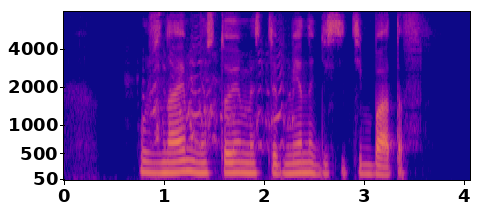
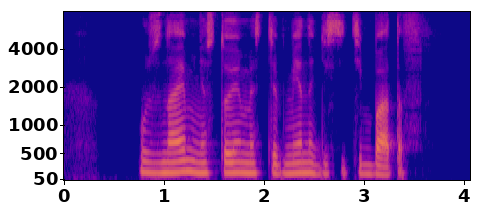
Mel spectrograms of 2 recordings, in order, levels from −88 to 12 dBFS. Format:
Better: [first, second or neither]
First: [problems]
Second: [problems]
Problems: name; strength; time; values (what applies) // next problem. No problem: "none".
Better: second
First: background sound (Fowl); 17 dB below the speech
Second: none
